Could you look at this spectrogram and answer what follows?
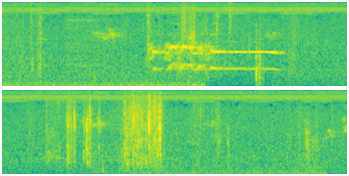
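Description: A rooster crows once, a call of about two seconds beginning about two seconds in. About six seconds in comes a short burst of knocks and rustles.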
